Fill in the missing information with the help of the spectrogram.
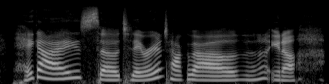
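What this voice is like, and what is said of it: Girly internet influencer voice. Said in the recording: “I would be like doing the script that every chick on the internet does ... Everyone's doing that voice.”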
